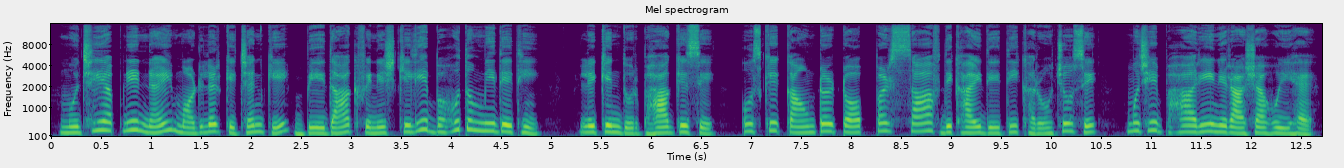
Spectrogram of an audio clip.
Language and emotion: Hindi, sad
